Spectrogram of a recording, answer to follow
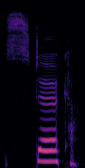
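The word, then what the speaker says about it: Styrkr: Sturka.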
